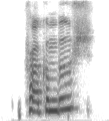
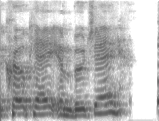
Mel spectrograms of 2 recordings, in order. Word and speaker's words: croquembouche: Croquembouche? – Yeah, the croquet and bouche.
